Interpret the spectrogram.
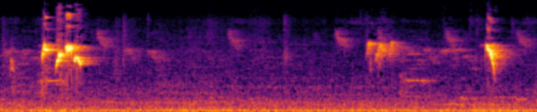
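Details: Female red-whiskered bulbul heard in the morning, a recording used for training and trapping: a loud tumbling burst of whistled notes, followed by softer distant twitters and a final sharp, downslurred chirp.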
